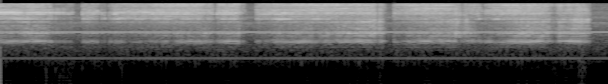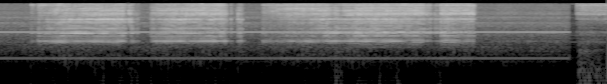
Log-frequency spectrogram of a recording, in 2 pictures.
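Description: A wooden lamp is shaped by hand with a gouge, smoothing away bumps and tool marks, giving long, steady rasping scrapes in repeated strokes with brief pauses, close and fairly loud.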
